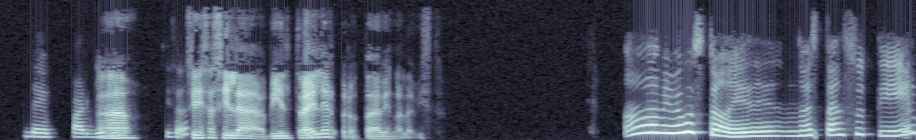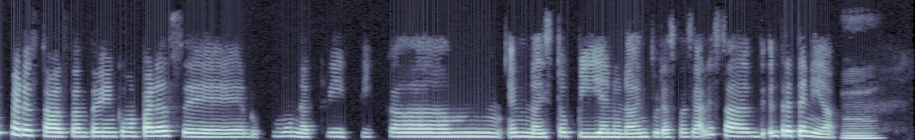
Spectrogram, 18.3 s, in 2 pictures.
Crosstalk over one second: none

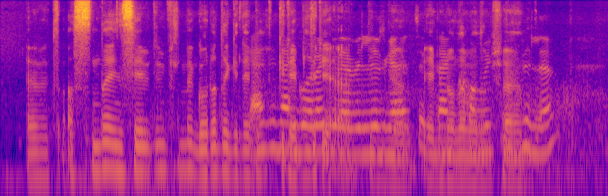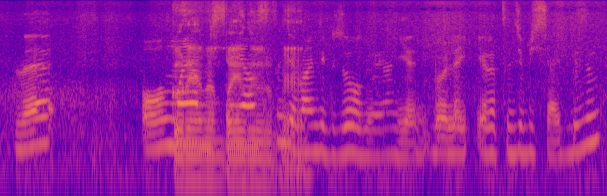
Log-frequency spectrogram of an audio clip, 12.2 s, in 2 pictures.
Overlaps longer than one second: present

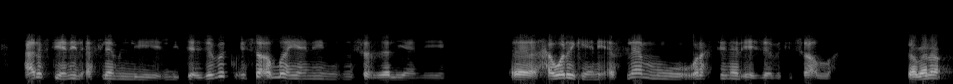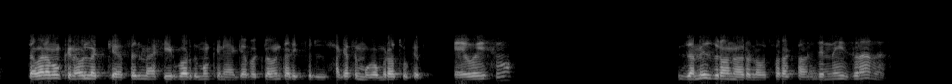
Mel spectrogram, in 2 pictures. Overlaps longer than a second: none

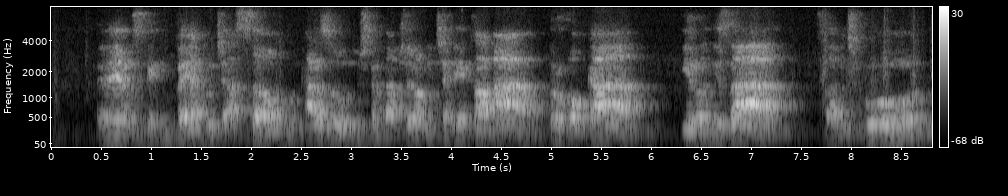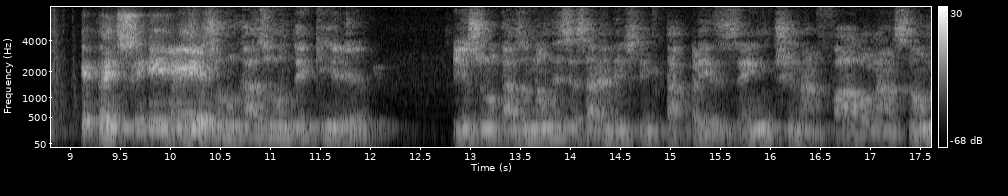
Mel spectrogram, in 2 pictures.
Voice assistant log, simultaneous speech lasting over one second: none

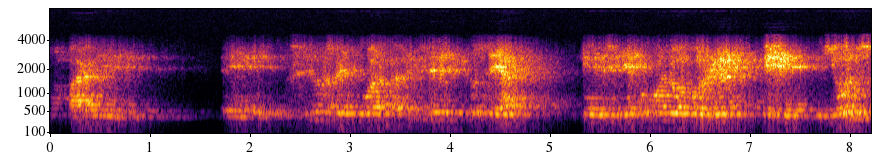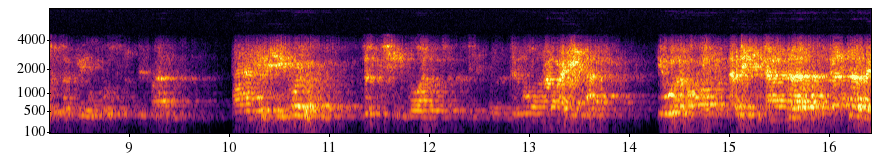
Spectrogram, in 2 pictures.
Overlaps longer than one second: present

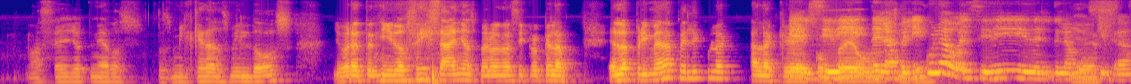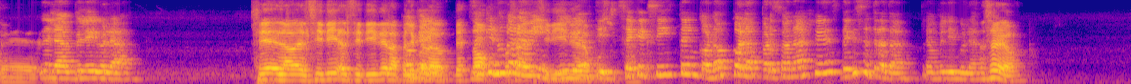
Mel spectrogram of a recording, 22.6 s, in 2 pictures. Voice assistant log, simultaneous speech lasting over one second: present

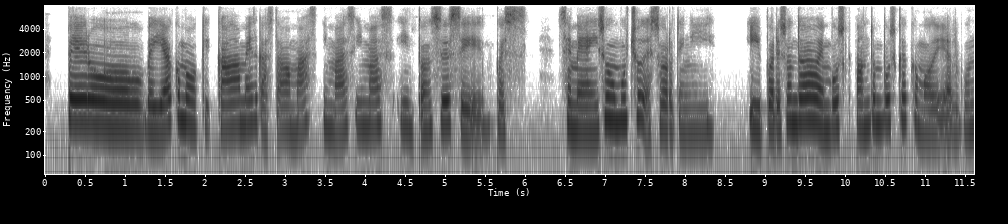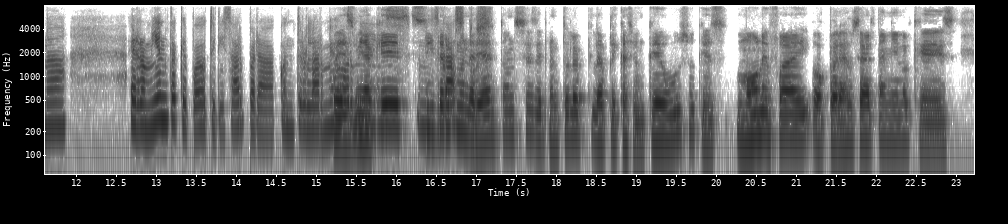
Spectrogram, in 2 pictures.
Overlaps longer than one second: present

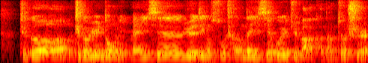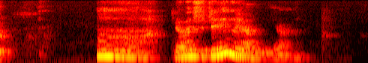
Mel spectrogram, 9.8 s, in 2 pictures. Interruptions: none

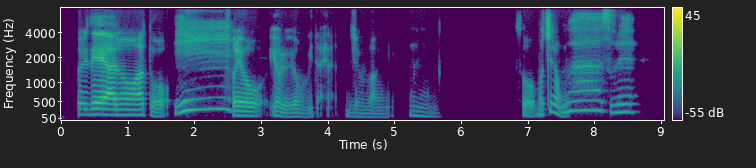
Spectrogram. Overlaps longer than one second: none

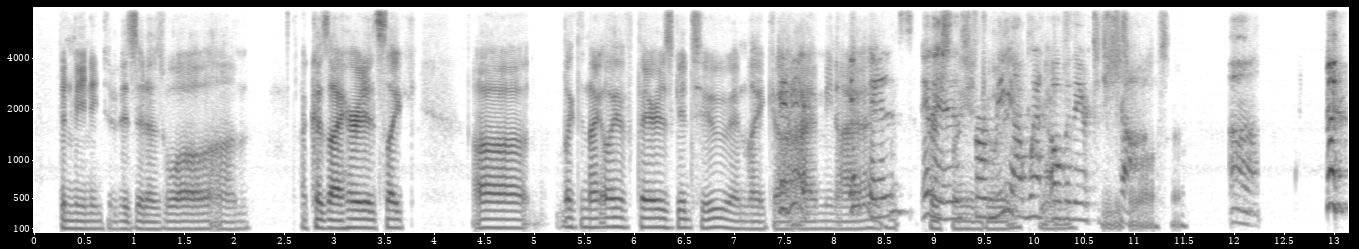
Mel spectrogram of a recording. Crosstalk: present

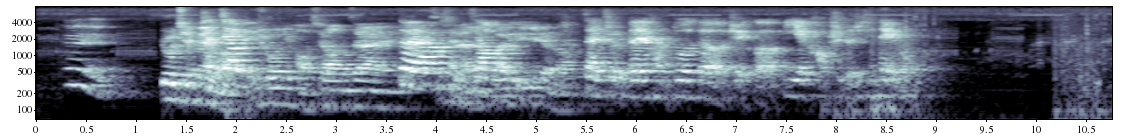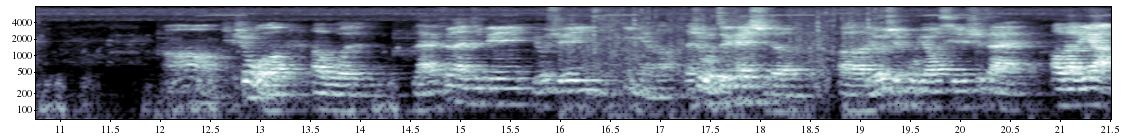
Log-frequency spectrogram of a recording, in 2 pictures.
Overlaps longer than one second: present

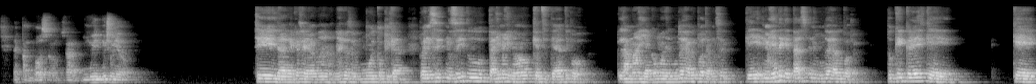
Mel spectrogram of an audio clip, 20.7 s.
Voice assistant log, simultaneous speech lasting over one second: none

